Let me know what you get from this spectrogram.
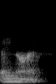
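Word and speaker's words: a₀: times the a not that's how you say it a naught so then we would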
